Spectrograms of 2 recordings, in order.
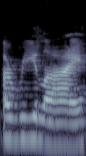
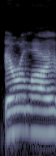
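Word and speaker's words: Ariel: it my next Eli alternative I have is a real I this name can also be pronounced Errol I or a relly however I think someone that likes sitting Eli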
